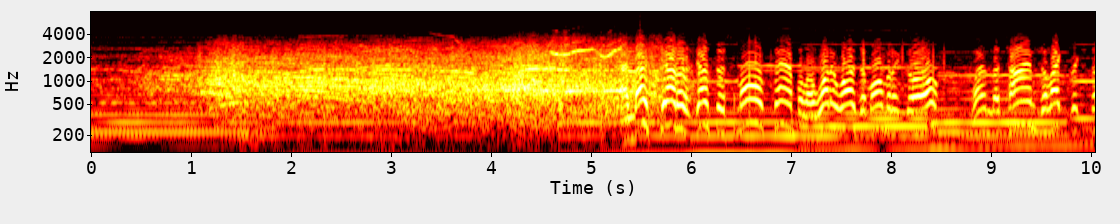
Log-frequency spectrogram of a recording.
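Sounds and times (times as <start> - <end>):
crowd screaming and cheering in Times Square: 0.0 - 5.9
speech: 5.5 - 10.0.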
